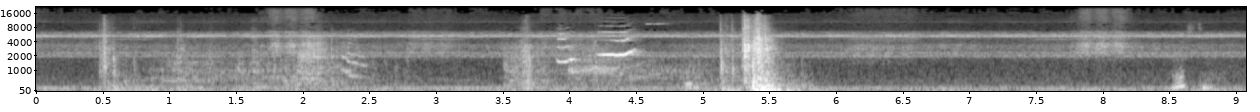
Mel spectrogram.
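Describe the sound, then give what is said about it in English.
The back door of a house opens in the distance at night with a few creaks and a dull knock, set against a steady chorus of crickets and insects in the night air. “That's the back door to the house.”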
